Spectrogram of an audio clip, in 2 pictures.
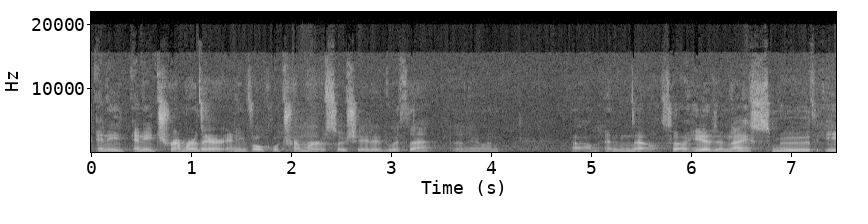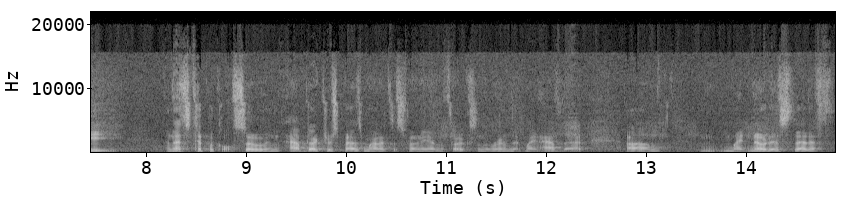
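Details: Adult male speaker; ordinary speech.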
